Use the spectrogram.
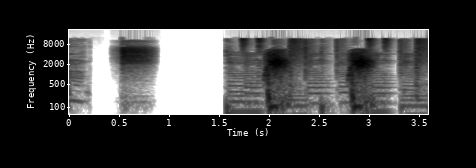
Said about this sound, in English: Whoa, what are you doing to that poor bag? What did he do? Did he punch your husband? I doubt a bag would ever do that. Stop punching him.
